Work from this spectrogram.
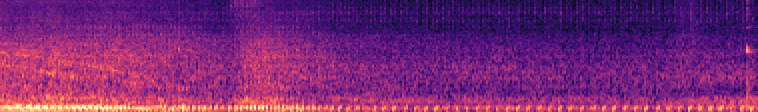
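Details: Fuel-injected motorcycle after cleaning throttle body sensor with carb cleaner sprayed into intake: revs up cleanly, then settles to a steady, even idle of about three pulses a second; sounds healthy.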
